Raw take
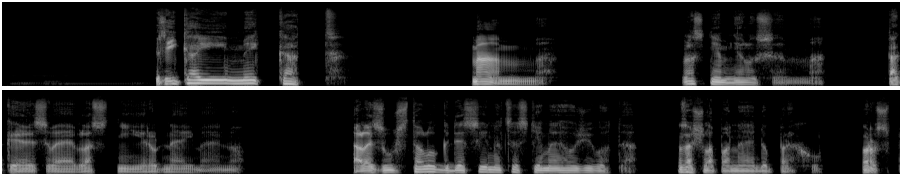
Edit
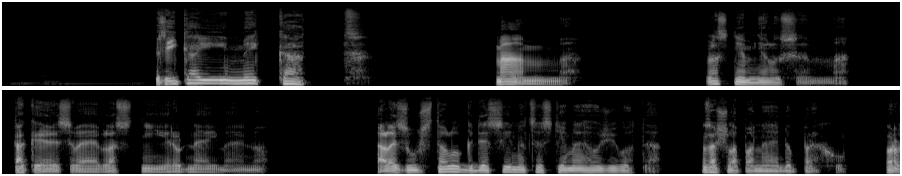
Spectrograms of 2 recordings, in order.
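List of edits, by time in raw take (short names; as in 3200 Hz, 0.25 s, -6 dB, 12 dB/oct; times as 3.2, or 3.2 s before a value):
1.76–2.18 gain -3.5 dB
2.85–3.33 stretch 1.5×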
